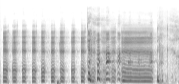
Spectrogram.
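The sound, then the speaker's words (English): A voice imitates a telephone off-hook tone, the noise of a disconnected phone not hung up in time, with about a dozen rapid, evenly spaced nasal beeps, then a short vocal flourish and a held, buzzing drone. “That was the sound of the phone was disconnected and you didn't hang up in enough time.”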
